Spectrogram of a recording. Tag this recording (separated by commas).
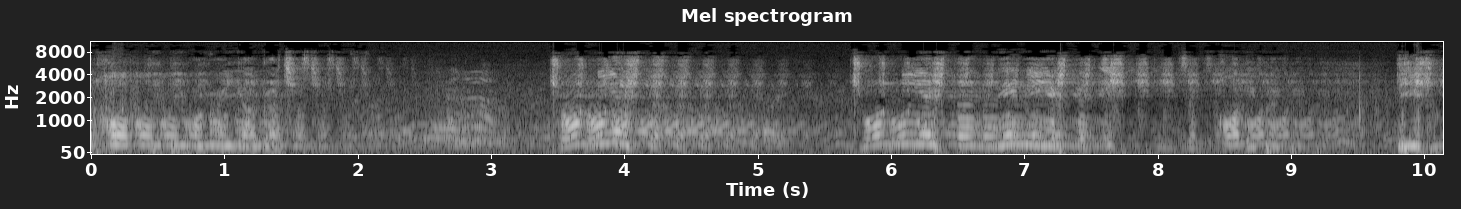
Speech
